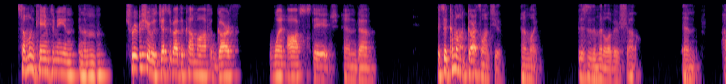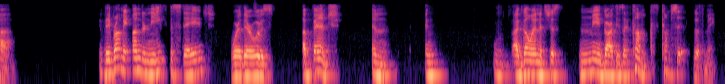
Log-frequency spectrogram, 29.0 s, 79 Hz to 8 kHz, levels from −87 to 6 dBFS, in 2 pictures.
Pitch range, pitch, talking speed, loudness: 115-140 Hz, 130 Hz, 140 wpm, -19 LUFS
